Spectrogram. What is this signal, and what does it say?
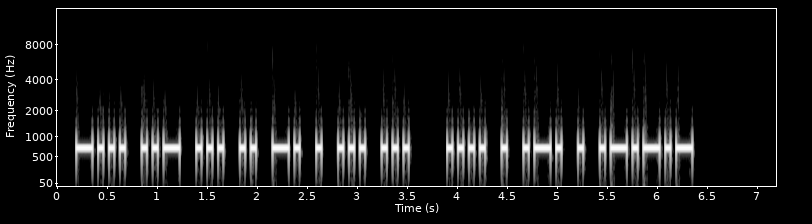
Morse code, heard as a keyed tone, about 22 wpm, 700 Hz. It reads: BUSINESS HERE.
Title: Sentences from Top 1000 Words - Review Part 4 - 22wpm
